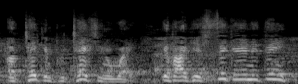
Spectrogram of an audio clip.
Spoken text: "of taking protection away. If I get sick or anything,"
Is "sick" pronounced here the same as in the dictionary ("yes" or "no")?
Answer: yes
